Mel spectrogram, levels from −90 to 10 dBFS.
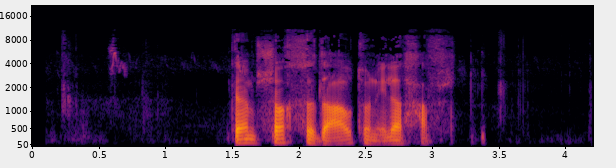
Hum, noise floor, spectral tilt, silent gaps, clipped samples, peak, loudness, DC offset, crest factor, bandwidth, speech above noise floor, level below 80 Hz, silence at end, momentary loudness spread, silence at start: none; -72 dBFS; -6 dB/octave; none; under 0.1%; 0 dBFS; -21 LUFS; under 0.1%; 24 dB; 11 kHz; 51 dB; -58 dBFS; 1.1 s; 13 LU; 0.6 s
